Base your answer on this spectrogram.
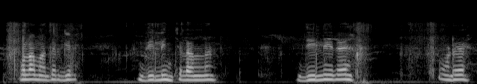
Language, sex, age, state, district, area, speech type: Santali, male, 18-30, Jharkhand, East Singhbhum, rural, spontaneous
